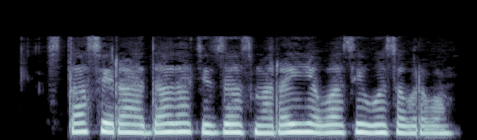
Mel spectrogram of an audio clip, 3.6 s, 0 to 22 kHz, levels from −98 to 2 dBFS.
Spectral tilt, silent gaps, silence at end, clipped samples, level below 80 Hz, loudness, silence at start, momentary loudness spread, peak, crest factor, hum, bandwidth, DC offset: -7.5 dB/octave; none; 0.2 s; under 0.1%; -64 dBFS; -15 LUFS; 0.5 s; 6 LU; -2 dBFS; 14 dB; none; 7.6 kHz; under 0.1%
